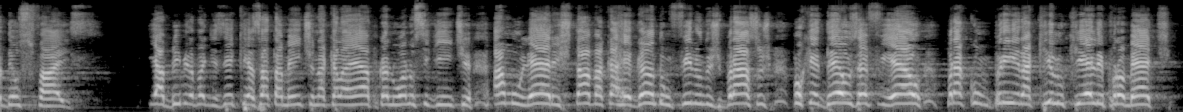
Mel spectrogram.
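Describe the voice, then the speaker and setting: A man preaches a sermon in a very high, bright, ringing voice. He swings from impassioned shouts to hushed storytelling. Long church-hall reverb trails every phrase. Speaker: pastor.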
